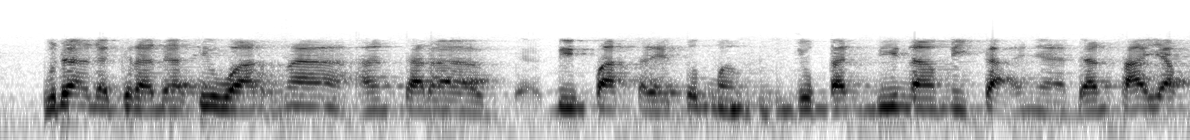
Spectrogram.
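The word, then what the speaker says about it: BI-FAST: Jadi bacanya BIFAS ya Pak ya, bukan BI Fast. Boleh BIFAS, mungkin lebih enak BIFAS.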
